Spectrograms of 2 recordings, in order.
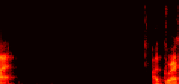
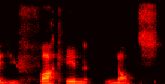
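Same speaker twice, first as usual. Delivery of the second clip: slow, deliberate, softer jab; drawn-out, low-pitched contempt; needling insult; 6 semitones lower, 8 dB quieter, much slower than usual. Shown as a demonstration. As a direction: spell out the insult word by word to get under their skin. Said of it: "you really wanna get under someone's skin".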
